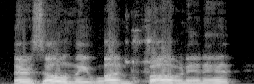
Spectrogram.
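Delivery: put-on crying child's voice, very high and tearful. Retelling a fourth-grade boy answering his mom through tears: imitating a boy crying. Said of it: "he goes through his tears".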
